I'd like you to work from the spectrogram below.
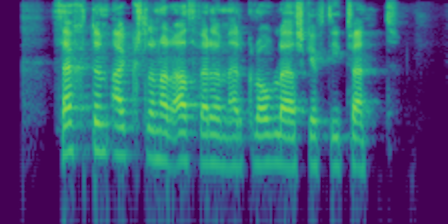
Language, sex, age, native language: Icelandic, male, 30-39, Icelandic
